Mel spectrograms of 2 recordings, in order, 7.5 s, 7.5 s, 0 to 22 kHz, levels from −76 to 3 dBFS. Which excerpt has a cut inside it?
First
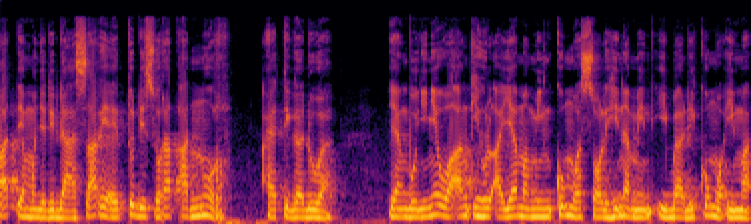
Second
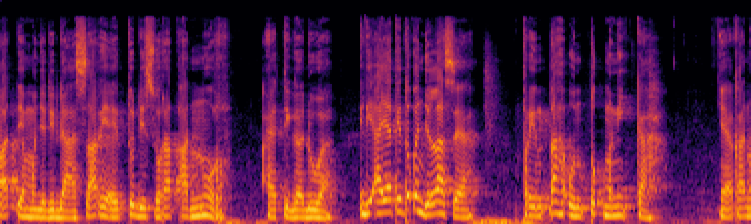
second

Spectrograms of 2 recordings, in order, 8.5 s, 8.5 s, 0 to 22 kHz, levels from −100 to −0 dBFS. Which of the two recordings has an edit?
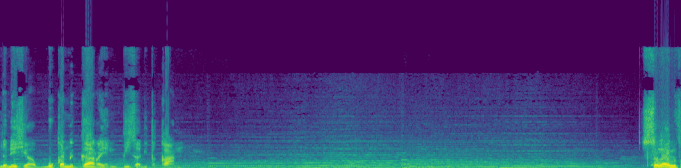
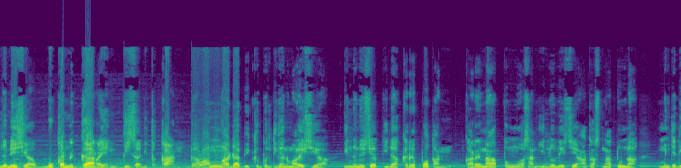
second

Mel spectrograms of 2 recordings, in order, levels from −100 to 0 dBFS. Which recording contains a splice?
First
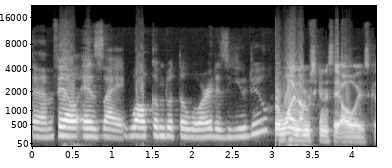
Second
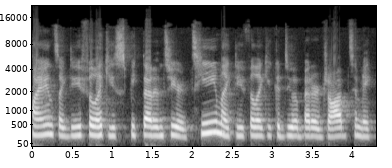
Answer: first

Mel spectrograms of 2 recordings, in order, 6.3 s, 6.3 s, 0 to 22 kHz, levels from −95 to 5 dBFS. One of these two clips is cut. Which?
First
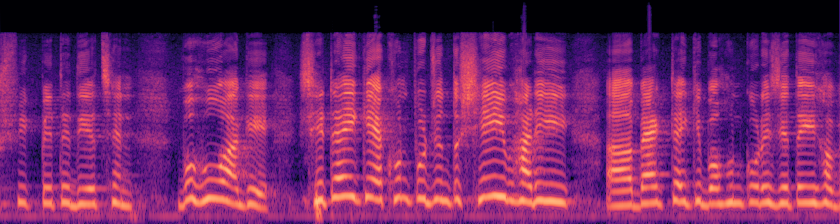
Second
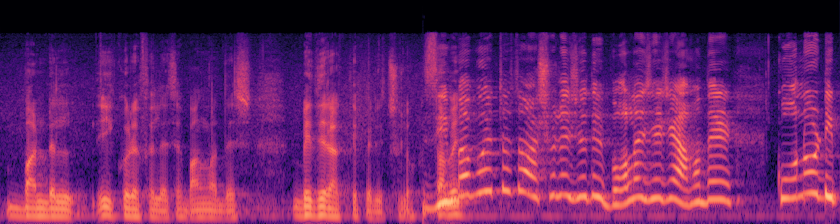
second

